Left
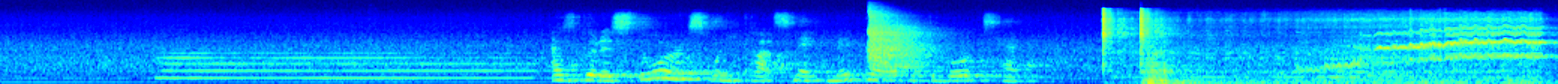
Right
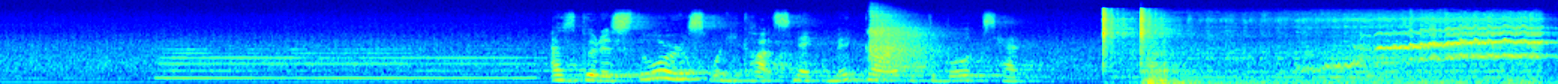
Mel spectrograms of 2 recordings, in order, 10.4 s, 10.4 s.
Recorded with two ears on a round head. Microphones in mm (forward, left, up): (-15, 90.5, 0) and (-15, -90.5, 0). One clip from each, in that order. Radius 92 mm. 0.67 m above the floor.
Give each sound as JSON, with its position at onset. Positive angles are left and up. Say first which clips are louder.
{"t": 1.0, "sound": "a trumpet", "louder": "right 1 dB", "side_deg": -5, "distance_m": 10.0}
{"t": 3.7, "sound": "a woman speaking", "louder": "right 5 dB", "side_deg": -25, "distance_m": 1.9}
{"t": 5.8, "sound": "a clap", "louder": "right 2 dB", "side_deg": 45, "distance_m": 7.5}
{"t": 7.3, "sound": "a hiss", "louder": "right 2 dB", "side_deg": 5, "distance_m": 1.4}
